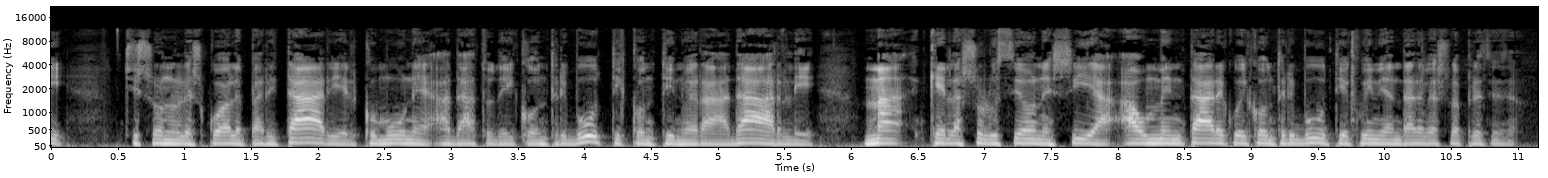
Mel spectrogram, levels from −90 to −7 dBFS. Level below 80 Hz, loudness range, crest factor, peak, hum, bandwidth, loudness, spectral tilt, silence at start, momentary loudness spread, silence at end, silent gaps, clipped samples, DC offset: -46 dBFS; 2 LU; 22 dB; -2 dBFS; none; 11.5 kHz; -25 LUFS; -5.5 dB/octave; 0 s; 9 LU; 0.15 s; none; under 0.1%; 0.2%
